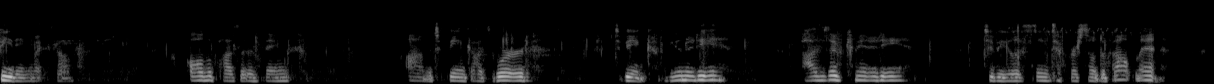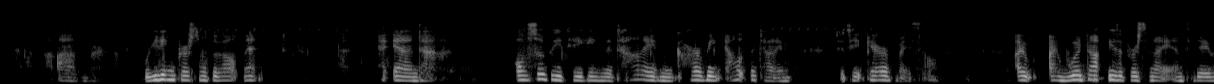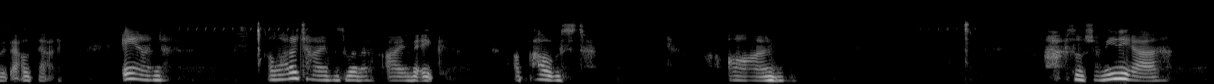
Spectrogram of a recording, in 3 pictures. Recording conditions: outdoors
